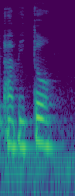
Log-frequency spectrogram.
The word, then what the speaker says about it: hábito: No lleva acento en la última O, lleva acento en la primera A. Es una pena que el hábito se haya perdido. No el hábito, de habitar no, sino hábito.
